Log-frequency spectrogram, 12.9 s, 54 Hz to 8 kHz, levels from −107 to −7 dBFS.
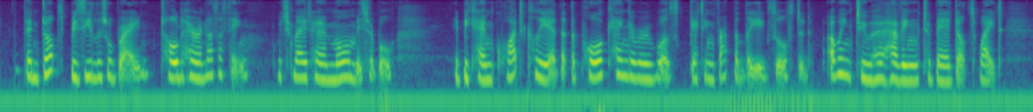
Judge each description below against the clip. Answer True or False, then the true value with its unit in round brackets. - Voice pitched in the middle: False (245 Hz)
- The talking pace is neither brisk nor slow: True (160 wpm)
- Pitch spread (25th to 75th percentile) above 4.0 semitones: False (2.6 semitones)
